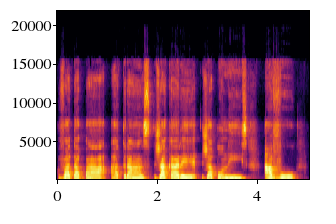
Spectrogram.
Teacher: são palavras que apresentam a última sílaba mais forte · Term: palavras oxítonas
